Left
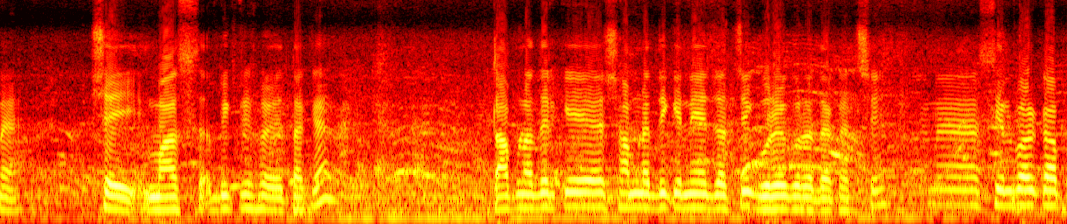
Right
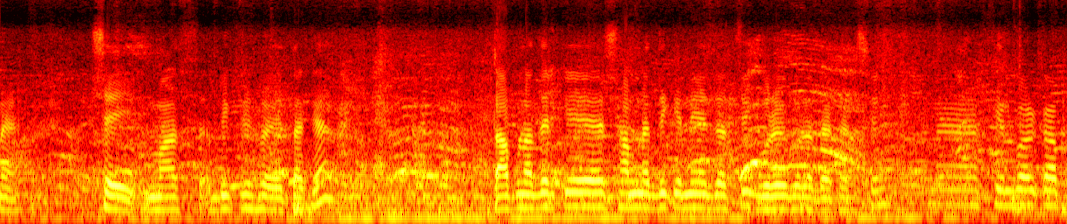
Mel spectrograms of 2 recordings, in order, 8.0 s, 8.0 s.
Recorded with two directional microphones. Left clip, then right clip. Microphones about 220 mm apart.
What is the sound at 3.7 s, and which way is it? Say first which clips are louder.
Speech: left 2 dB; 5° left (ahead or behind).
